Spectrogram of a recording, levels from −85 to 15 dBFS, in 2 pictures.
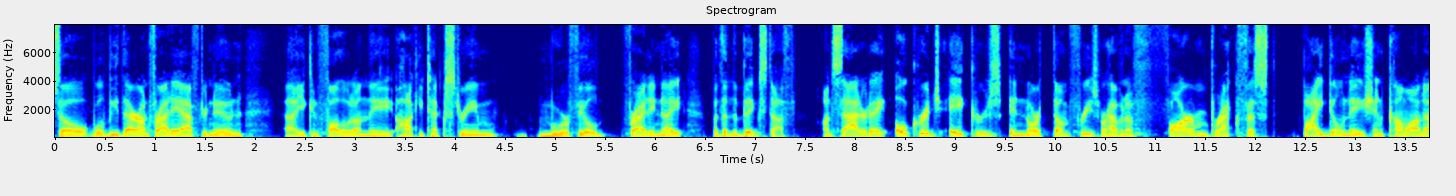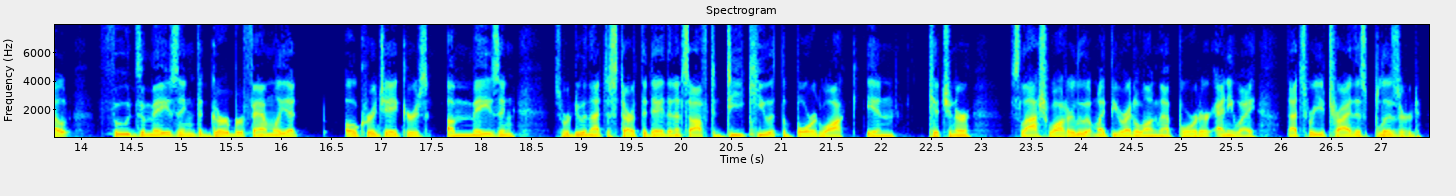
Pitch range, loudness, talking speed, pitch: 120-140 Hz, -20 LUFS, 190 wpm, 130 Hz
